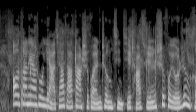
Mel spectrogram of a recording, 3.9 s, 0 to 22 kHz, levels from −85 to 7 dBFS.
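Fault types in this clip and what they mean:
Overlapping chunks: Each half-second block starts 20 ms before the previous one ends, so that 20 ms plays twice at every join, heard as a regular stutter from 0.44 s onward. On a waveform each seam shows a repeated cycle pattern; a spectrogram shows thin vertical lines evenly spaced.
Compressed frames skipped: At 0.73 s, about three 21.3 ms codec frames never play, so the sound jumps ahead by roughly 70 ms. A spectrogram shows a vertical seam where content shifts abruptly.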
